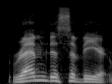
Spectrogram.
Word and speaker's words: remdesivir: Yes, there's a video that actually rolls where it says remdesivir.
